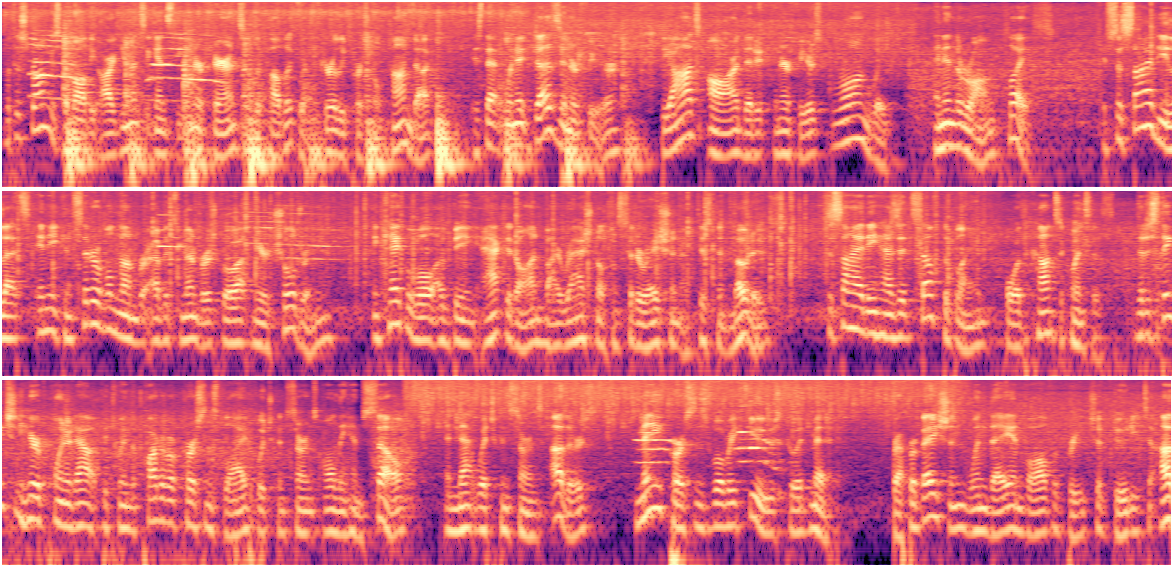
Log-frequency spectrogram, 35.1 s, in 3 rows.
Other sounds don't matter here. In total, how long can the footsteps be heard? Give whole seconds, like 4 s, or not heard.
6 s.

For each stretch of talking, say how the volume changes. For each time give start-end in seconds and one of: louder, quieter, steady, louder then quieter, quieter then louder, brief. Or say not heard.
0.0-35.0 steady.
